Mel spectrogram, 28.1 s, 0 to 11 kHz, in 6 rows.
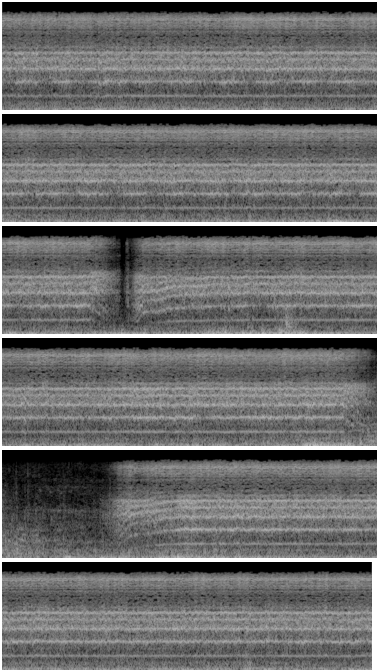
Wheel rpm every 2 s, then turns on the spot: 120, 120, 110, 110, 120, 70, 110, 110, 110, 30, 80, 110, 120, 110.
none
